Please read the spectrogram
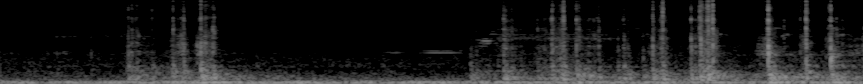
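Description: A metal screwdriver blade clicking and scraping against a heat pump start capacitor's terminals as they are shorted together. There are two clicks about a second in, then a quick run of clicks in the last second and a half. No spark or pop is heard, the sign that the capacitor holds no stored charge.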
